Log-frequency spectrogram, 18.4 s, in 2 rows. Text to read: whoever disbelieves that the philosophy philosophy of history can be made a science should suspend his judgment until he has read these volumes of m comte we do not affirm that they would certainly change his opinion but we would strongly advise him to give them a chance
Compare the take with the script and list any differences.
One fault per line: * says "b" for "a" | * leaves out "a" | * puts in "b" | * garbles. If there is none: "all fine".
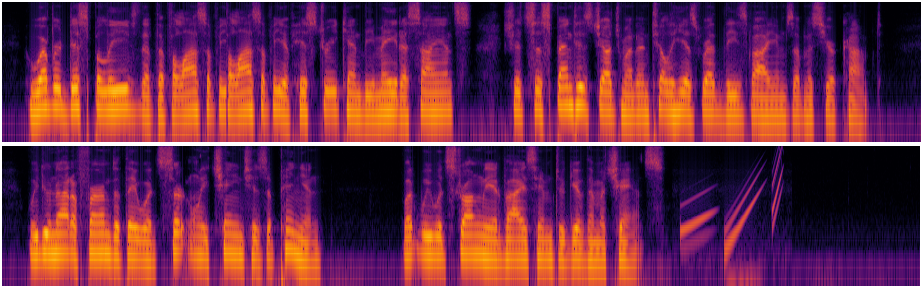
all fine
